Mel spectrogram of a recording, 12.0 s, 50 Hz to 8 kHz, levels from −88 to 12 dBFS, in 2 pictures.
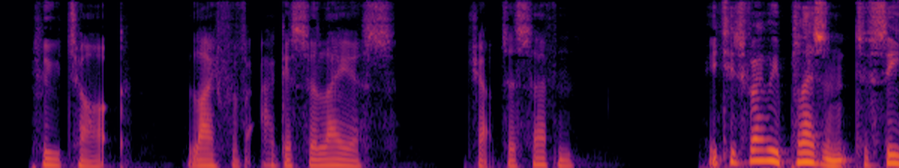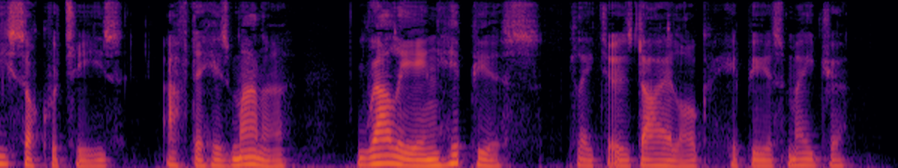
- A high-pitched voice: No, low, 105 Hz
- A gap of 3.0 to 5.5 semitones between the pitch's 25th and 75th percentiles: No, narrow, 2.5 semitones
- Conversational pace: No, slow, 110 wpm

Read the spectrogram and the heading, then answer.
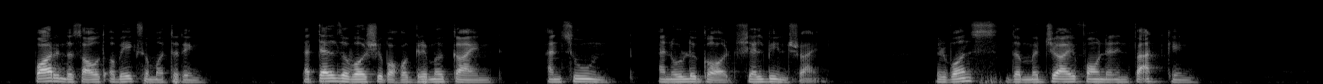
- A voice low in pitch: Yes, low, 115 Hz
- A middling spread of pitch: No, narrow, 2.2 semitones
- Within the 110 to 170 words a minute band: Yes, average, 140 wpm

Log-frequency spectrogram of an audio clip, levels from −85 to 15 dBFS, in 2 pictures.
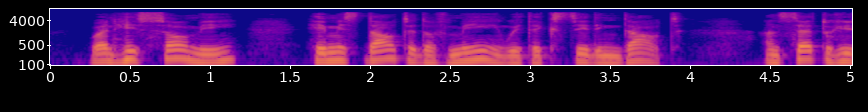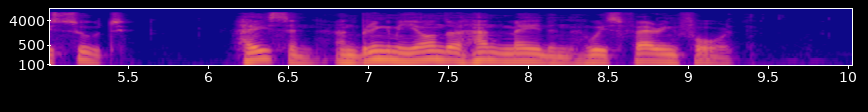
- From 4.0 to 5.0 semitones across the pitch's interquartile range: Yes, average, 4.5 semitones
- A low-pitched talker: Yes, low, 125 Hz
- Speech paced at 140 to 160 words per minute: Yes, average, 155 wpm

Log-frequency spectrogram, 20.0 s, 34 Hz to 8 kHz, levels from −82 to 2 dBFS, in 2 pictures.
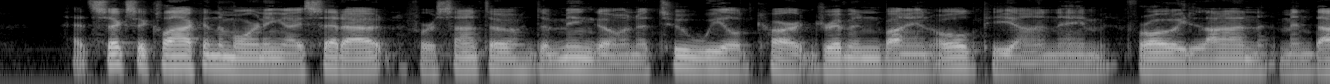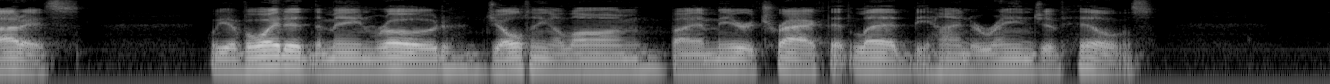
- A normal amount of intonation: No, narrow, 2.1 semitones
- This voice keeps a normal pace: No, slow, 130 wpm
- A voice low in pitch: Yes, very low, 85 Hz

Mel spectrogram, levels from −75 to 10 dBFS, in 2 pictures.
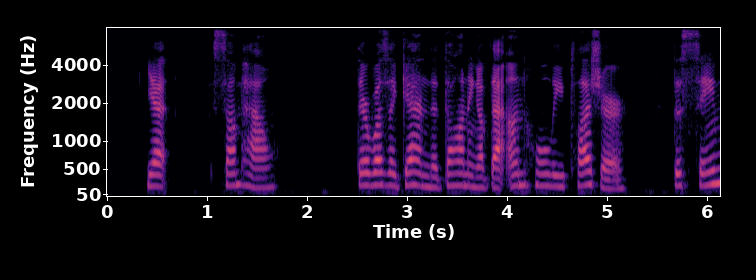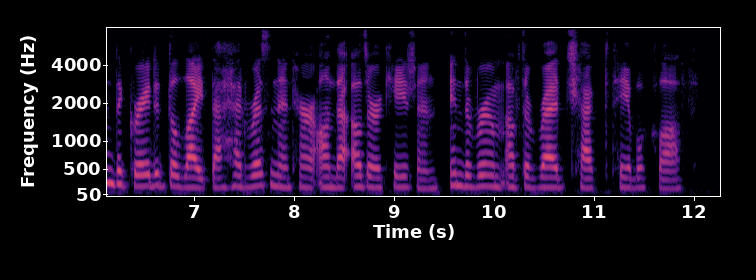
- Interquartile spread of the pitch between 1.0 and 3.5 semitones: Yes, average, 3.0 semitones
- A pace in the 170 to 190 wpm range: No, average, 160 wpm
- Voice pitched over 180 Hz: Yes, high, 190 Hz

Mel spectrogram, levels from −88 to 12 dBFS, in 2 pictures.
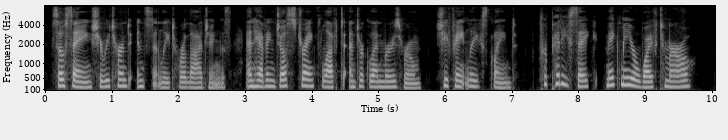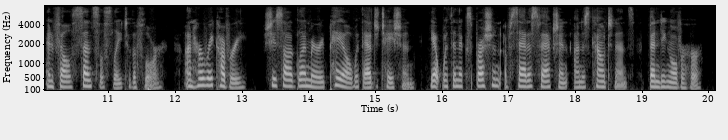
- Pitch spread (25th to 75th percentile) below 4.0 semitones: Yes, average, 3.1 semitones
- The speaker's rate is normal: Yes, average, 180 wpm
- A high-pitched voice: Yes, high, 200 Hz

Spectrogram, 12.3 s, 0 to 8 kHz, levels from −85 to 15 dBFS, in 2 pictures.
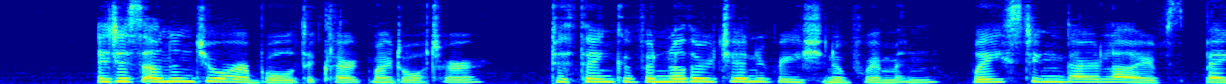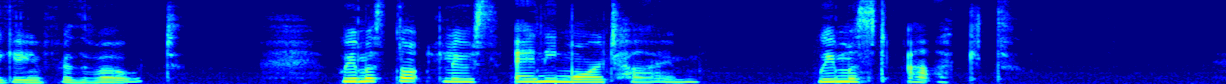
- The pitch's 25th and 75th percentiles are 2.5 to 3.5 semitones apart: No, average, 4.3 semitones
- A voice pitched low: No, very high, 250 Hz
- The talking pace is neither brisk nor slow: Yes, average, 145 wpm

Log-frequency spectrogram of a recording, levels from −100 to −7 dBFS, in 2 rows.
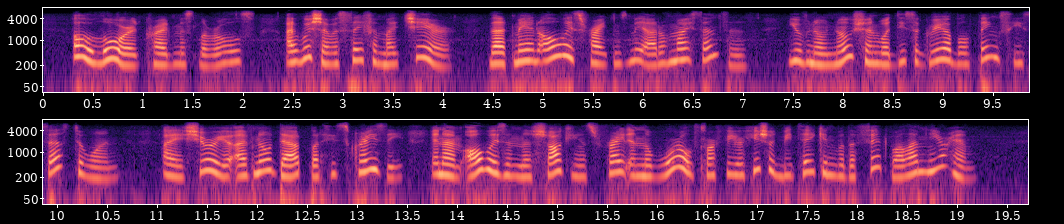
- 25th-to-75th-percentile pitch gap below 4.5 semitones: No, average, 4.8 semitones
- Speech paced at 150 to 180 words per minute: No, average, 195 wpm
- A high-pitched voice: Yes, high, 235 Hz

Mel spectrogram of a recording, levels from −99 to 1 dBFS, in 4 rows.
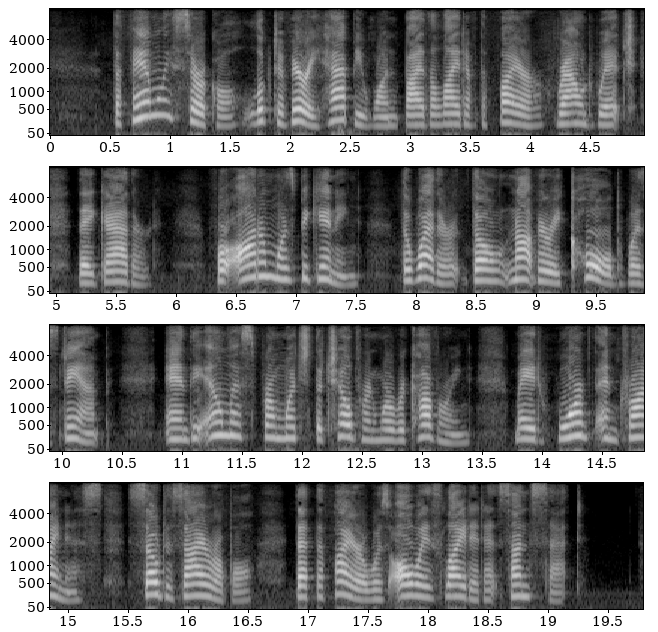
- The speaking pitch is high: Yes, high, 220 Hz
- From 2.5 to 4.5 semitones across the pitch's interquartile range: No, average, 5.0 semitones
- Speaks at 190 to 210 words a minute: No, average, 160 wpm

